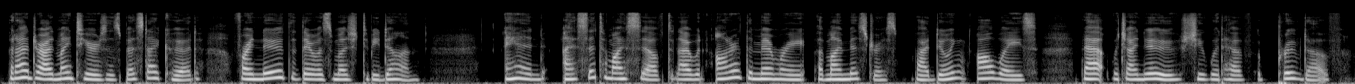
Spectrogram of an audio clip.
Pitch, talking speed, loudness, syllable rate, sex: 240 Hz, 195 wpm, -16 LUFS, 4.8 syllables/s, female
